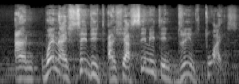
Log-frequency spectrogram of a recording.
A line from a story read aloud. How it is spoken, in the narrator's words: she shouted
